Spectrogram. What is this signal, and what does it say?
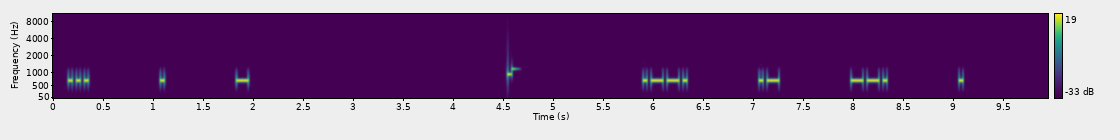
Morse code, heard as a keyed tone, about 30 wpm, spaced as for 10 wpm, 700 Hz. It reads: SET PAGE
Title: 6x Character Spacing - Top 300 Words - 30wpm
